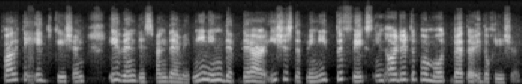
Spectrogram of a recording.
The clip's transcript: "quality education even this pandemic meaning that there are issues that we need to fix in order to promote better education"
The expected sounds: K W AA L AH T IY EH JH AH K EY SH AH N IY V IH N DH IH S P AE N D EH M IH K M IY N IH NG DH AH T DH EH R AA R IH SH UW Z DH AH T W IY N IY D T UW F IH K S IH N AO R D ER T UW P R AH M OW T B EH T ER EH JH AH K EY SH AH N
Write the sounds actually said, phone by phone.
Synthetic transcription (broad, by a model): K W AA L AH T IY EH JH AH K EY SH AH N IY V IH N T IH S P AE N D EH M IH K M IY N IH NG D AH T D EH R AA R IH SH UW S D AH T W IY N IY D T UW F IH K S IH N AO R D ER T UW P R AH M OW T B EH T ER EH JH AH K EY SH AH N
